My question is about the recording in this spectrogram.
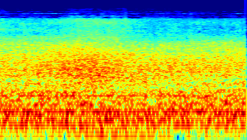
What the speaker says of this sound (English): that truck is loud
